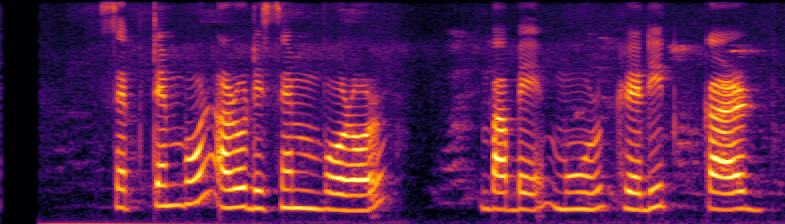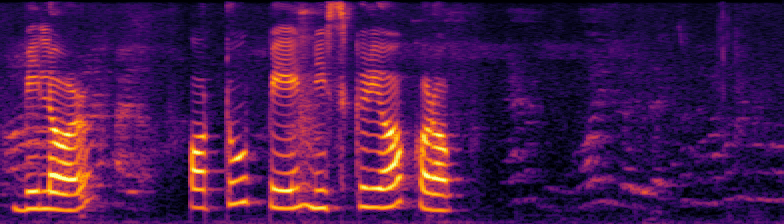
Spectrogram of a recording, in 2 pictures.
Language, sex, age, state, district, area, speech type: Assamese, female, 30-45, Assam, Sivasagar, rural, read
